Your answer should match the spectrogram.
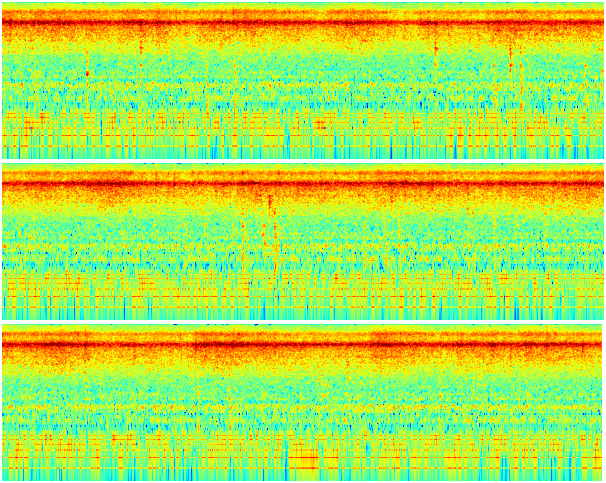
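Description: Onions, tomatoes and fish frying in an oiled pan with a steady hiss, and a spatula scraping and tapping the pan now and then, over a steady low hum.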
